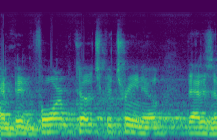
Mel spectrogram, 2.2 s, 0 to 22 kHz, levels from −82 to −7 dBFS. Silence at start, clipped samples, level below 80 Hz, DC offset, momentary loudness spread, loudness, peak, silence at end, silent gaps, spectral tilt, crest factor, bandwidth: 0 s; under 0.1%; -56 dBFS; under 0.1%; 3 LU; -20 LUFS; -4 dBFS; 0 s; none; -6 dB/octave; 14 dB; 15.5 kHz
